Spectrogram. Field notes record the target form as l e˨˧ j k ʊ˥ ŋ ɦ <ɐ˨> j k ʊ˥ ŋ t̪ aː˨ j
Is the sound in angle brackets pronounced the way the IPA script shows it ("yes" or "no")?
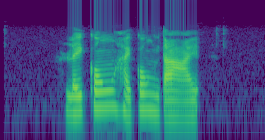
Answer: yes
